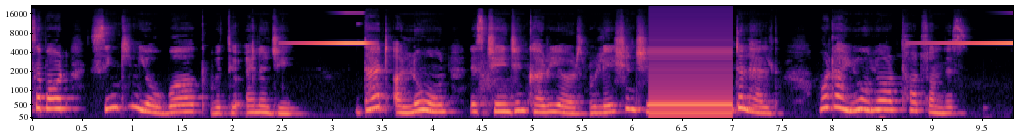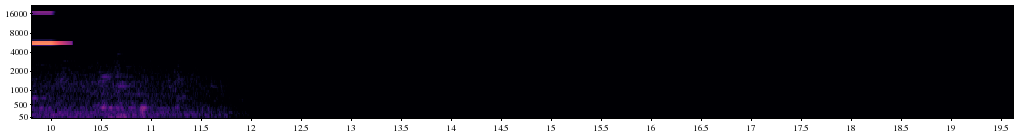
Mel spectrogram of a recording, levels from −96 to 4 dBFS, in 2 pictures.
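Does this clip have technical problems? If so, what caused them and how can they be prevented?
Yes. Loudspeaker feedback squeal appears at 2.47 to 3.48 s, after "your work with your", and at 8.74 to 10.22 s, after "are you your". The microphone re-amplified its own loudspeaker until a 5.6 kHz tone swelled over roughly 0.7 to 1 s to about 10 dB above the speech. Lowering monitor gain, moving the microphone out of the speaker's path, or notching 5.6 kHz prevents this.

A system hang loop runs from 6.18 to 7.01 s, after "alone is changing careers". The system froze while the hardware replayed one 10 ms buffer, producing a 100 Hz buzz and losing about 0.7 s of audio. Stable drivers, adequate CPU headroom and freeze-free recording software prevent it.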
